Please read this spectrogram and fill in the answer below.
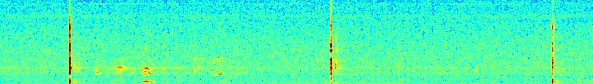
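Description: Baseball popping into a catcher's mitt: three sharp, short pops about three to four seconds apart.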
